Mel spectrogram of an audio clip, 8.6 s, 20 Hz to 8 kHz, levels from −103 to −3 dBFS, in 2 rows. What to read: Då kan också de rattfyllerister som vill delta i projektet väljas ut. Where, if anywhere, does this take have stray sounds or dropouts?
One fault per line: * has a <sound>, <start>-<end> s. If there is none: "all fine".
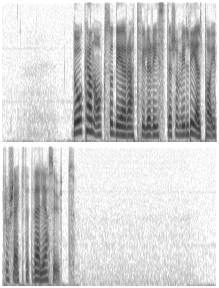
all fine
